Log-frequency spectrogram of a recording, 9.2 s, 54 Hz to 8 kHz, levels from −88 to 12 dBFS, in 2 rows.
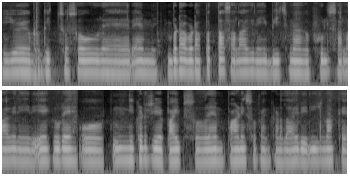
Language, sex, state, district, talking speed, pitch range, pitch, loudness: Marwari, male, Rajasthan, Churu, 200 wpm, 120-125 Hz, 120 Hz, -27 LUFS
